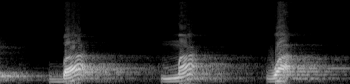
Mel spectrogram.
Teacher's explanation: Baru kalau ba, mim, waw, BMW itu 2 bibir.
